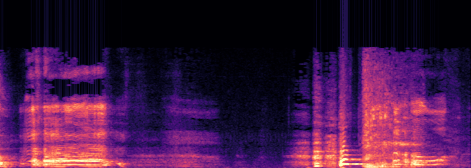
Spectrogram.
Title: Sneezes & Giggles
